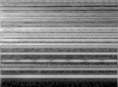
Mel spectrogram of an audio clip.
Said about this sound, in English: Allow the sound of the chime to call you to this moment, right here, right now, preparing to pause for presence, an opportunity for being rather than doing.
